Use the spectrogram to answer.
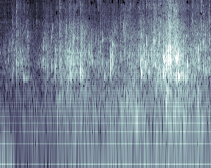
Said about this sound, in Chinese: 清清爽爽的河水好像跳着舞一样从石桥下流过。老人家啪嗒啪嗒的跑回家里，拿了一叠盐巴和一块洗脸毛巾返回来。他下到最低的那块桥石上洗漱起来。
